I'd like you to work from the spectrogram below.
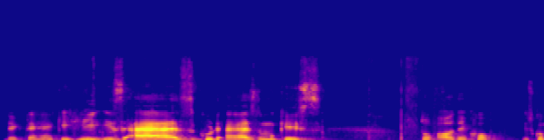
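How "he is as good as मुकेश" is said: very slow, each word spaced out; slow dictation. Shown as a demonstration. Teacher to class, dictating the example very slowly. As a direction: read the example so students can write it.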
